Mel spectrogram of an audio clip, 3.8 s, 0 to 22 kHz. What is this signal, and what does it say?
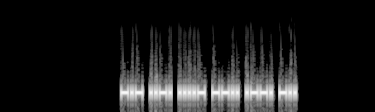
Morse code, heard as a keyed tone, about 47 wpm, 700 Hz. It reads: KF4ZPD
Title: USA Call Signs - 3x Character Spacing - 50wpm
